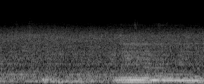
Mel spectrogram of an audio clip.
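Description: A man's voice holding one long, level hesitation hum. It starts about a second in, after a quiet pause.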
